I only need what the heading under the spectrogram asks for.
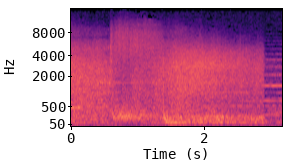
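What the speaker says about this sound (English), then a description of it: "ULT lasers, fire one." Sci-fi laser weapons fire in a 1995 Godzilla film battle: dense, roaring, blast-like bursts sustained for about three seconds, loud and close, with surges near the start and middle before cutting off abruptly.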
